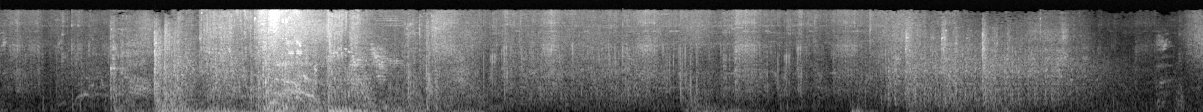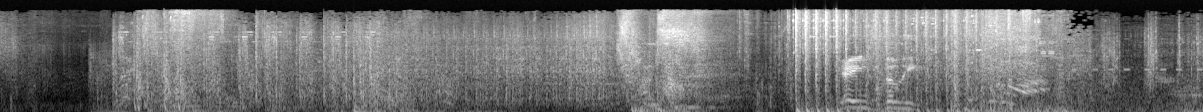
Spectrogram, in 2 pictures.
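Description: Gunfire crackles in rapid bursts with sharp electronic zaps.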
